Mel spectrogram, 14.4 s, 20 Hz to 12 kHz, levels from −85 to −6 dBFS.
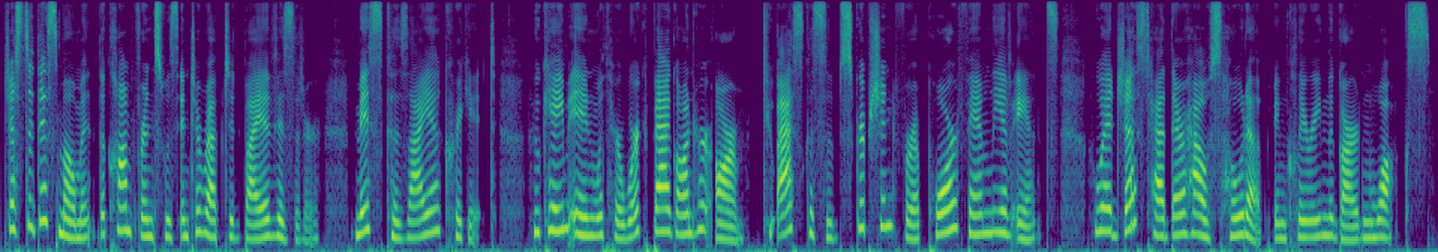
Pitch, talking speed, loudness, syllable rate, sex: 250 Hz, 195 wpm, -19 LUFS, 5.0 syllables/s, female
